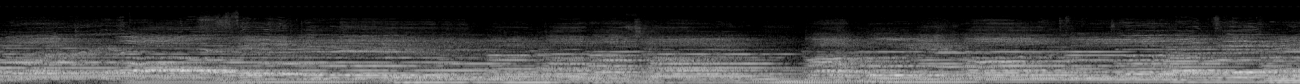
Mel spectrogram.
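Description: Church choir singing, with sustained low notes held beneath the voices from about a second in.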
